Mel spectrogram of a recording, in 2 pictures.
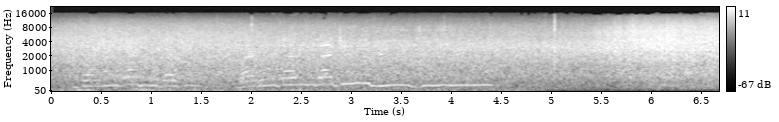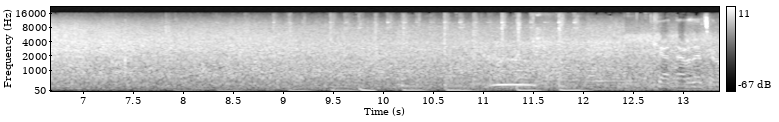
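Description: Sea waves break on a cold beach in Valencia, a broad continuous wash of surf filling the scene at steady loudness, with a faint voice carrying over it early on.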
